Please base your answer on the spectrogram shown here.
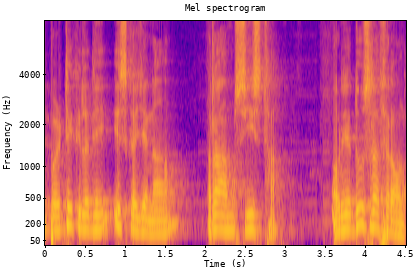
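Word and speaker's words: رعمسیس: اس فرعون کا نام اب یہ تلفظ کوئی کنفرم نہیں ہے، را عین میم سین یا سین، رامسیس۔ یہ فرعون تو مصر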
